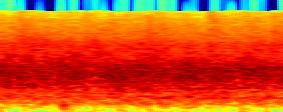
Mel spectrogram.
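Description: A church congregation claps in praise of Jesus during an Easter service, a dense, steady burst of applause filling the room, close and loud throughout.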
